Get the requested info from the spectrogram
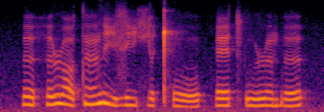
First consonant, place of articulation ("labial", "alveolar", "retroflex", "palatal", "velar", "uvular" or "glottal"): glottal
